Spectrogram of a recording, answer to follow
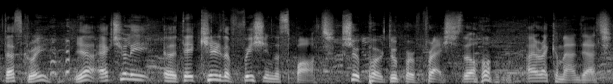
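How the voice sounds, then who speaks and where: A man's voice: fairly high pitch, animated, normal speed. A man in his thirties with a Korean accent, asking strangers questions in a casual, friendly street interview outdoors. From South Korea. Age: 30s. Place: busy city street outdoors. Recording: outdoor street with loud crowd noise.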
